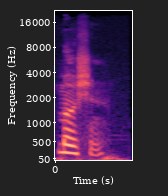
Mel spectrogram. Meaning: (noun) A change whereby something goes from one place to another; a state of progression from one place to another; a change of position with respect to time
- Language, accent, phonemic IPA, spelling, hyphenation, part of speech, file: English, General American, /ˈmoʊ.ʃən/, motion, mot‧ion, noun / verb, En-us-motion.ogg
